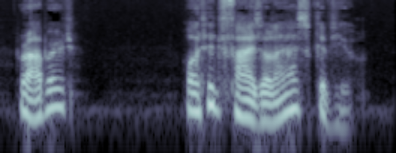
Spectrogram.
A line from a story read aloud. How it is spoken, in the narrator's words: In a soft voice, Jones asked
